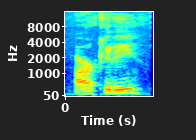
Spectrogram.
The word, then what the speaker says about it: Arcady: Pronounced like rickety, a rickety chair. Arcady, like that.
